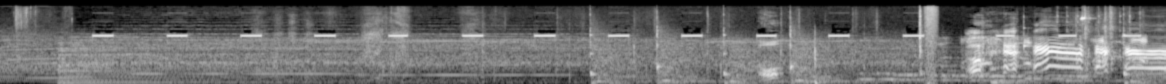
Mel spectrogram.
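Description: Low sustained background music with a short, high electronic beep repeating steadily about twice a second, like a hospital heart monitor. A sharp click about seven seconds in, then a voice near the end.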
